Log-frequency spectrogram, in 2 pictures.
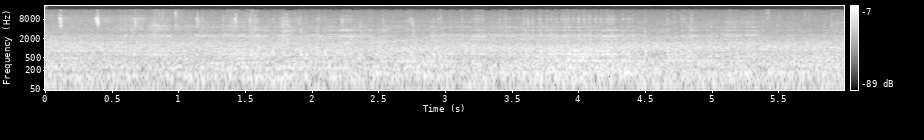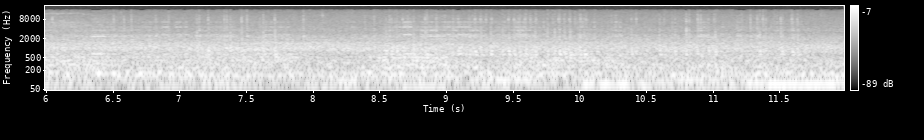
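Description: A steady low rumble of a passing train or vehicle, with no animal calls heard.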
